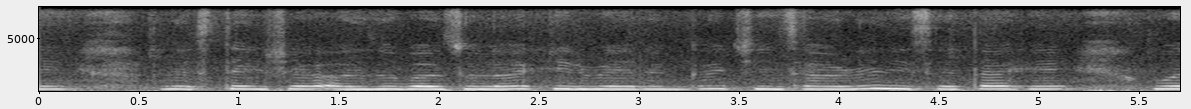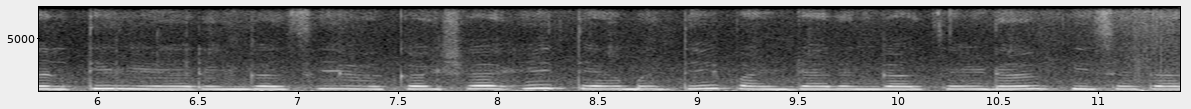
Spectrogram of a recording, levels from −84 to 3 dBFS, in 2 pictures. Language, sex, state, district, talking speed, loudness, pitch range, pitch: Marathi, female, Maharashtra, Aurangabad, 100 wpm, -14 LUFS, 255-275 Hz, 260 Hz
